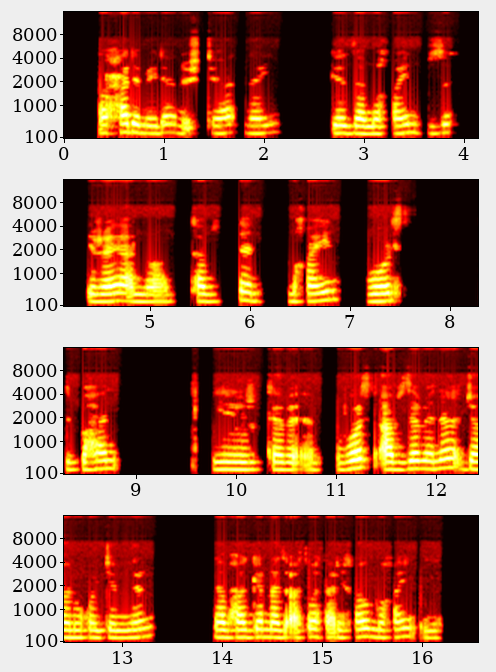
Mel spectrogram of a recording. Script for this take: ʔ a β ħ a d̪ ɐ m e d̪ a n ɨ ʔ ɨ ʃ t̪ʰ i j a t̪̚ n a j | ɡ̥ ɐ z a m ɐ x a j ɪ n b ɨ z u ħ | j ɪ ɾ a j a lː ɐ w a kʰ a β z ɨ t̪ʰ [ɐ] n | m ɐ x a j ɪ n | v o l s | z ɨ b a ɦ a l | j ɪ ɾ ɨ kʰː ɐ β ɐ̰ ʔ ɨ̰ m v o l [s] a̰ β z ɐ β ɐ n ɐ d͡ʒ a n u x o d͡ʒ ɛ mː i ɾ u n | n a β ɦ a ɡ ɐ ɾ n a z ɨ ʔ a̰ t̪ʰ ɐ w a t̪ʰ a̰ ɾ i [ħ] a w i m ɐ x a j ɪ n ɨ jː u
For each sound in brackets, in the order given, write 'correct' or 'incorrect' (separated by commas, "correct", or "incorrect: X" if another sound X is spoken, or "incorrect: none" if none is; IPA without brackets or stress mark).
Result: correct, correct, incorrect: x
